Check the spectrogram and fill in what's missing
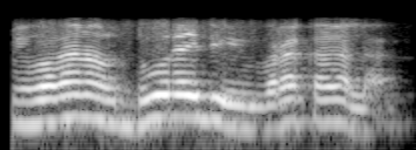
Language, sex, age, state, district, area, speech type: Kannada, male, 18-30, Karnataka, Chitradurga, rural, conversation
